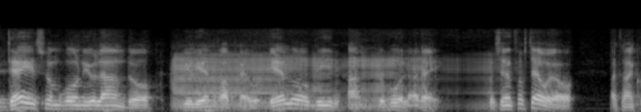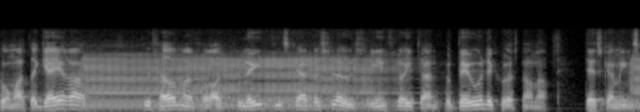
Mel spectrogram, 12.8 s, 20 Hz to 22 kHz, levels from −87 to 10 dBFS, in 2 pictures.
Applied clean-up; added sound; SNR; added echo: neural mask model RNNoise.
